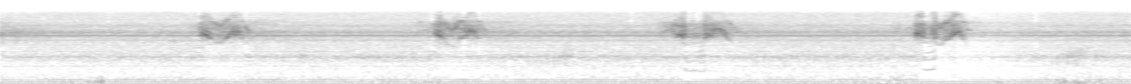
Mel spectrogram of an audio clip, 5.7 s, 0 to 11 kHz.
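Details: At a great horned owl nest near Savannah, Georgia, at night on 27 February 2022, during prey handover and feeding, four hoarse, hissy screeches repeat about every 1.2 seconds, with a faint knock and a low steady hum behind.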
